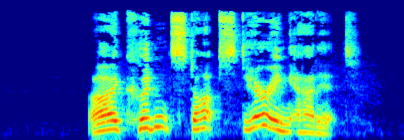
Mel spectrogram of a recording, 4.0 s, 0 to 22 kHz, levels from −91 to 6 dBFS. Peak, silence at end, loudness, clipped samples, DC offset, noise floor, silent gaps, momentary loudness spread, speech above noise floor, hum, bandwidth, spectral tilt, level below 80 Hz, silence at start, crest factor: -2 dBFS; 0.5 s; -16 LUFS; under 0.1%; under 0.1%; -80 dBFS; none; 12 LU; 64 dB; none; 16.5 kHz; -3 dB/octave; -60 dBFS; 0.9 s; 16 dB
